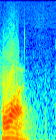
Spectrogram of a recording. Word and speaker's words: Toàn: uses in Canada, but his actual name is Toan. Am I pronouncing that right now? Very, yeah, it's good. Don't Okay, worry. Toan.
